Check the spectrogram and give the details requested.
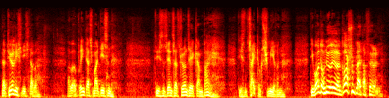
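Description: A man's voice: on the low side, very animated, fairly quick, gravelly, slightly rough, exaggerated voice. An actor playing an agitated, bitter, domineering father in a German crime radio play, speaking emphatically.

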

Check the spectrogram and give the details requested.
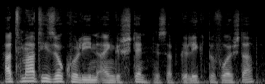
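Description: Husky, earnest bridegroom. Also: male voice, lowish voice, animated, fast, a bit bright. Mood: troubled, questioning. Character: earnest, troubled young male bridegroom. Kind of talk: 1960s German radio crime drama.

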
